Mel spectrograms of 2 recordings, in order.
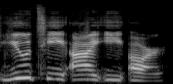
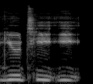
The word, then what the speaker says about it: UTIER: Post Irma, UTIER, it's UTIER, not UTE. I said it wrong. The acronym is UTIER.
